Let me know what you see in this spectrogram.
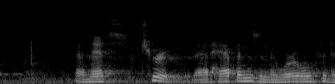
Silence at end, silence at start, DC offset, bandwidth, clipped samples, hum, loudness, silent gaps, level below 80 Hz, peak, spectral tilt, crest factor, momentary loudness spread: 0 s; 0 s; under 0.1%; 8.4 kHz; under 0.1%; none; -36 LUFS; none; -60 dBFS; -20 dBFS; -8.5 dB/octave; 16 dB; 20 LU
